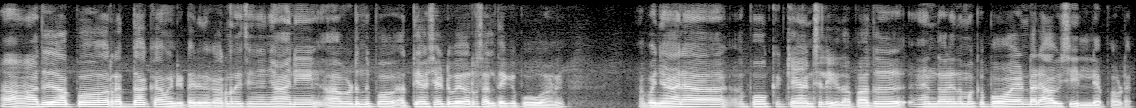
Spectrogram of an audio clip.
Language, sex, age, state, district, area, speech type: Malayalam, male, 18-30, Kerala, Kozhikode, rural, spontaneous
